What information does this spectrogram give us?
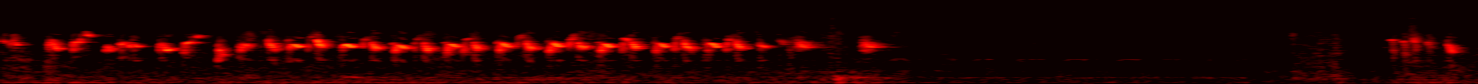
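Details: Garden sooty-headed bulbul calling with an untrained bird: a fast, rolling trill of bright notes lasting about four seconds, then near silence, then a brief final burst of chirps.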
